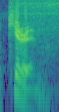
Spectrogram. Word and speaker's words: Kirin: depending on who you ask, it's either a yellow dragon or a yellow Kirin, or Jilin, if you're going through the Chinese pronunciation, which is fair, considering that's where it's from.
